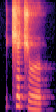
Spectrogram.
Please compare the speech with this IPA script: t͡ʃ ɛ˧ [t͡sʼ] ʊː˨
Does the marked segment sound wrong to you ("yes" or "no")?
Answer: yes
